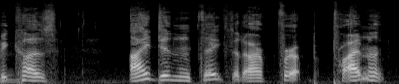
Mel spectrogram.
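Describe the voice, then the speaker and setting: A woman speaks in a fairly low pitch with vocal fry and very wide pitch swings. The sound is dry and close, with no echo. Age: 80s+. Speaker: physician. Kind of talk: interview answer.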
